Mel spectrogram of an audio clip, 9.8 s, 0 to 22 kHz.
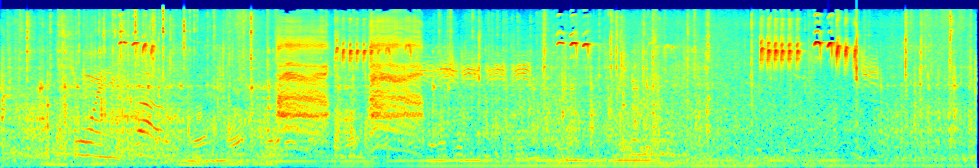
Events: [0.00, 1.85] generic impact sounds
[0.00, 9.75] motor vehicle (road)
[0.56, 1.63] woman speaking
[0.59, 0.85] bird vocalization
[1.32, 1.58] bird vocalization
[1.82, 2.08] man speaking
[2.08, 2.69] generic impact sounds
[2.27, 2.41] man speaking
[2.63, 3.67] man speaking
[2.74, 3.29] caw
[3.31, 3.93] bird vocalization
[3.62, 4.20] caw
[4.13, 5.27] bird vocalization
[4.22, 4.84] man speaking
[4.74, 4.82] tick
[5.13, 5.68] human voice
[5.43, 5.91] bird vocalization
[5.59, 6.56] generic impact sounds
[6.12, 6.73] human voice
[6.83, 7.16] generic impact sounds
[7.45, 7.59] tick
[7.55, 7.97] bird vocalization
[8.12, 8.77] bird vocalization
[8.51, 8.63] tick
[9.03, 9.75] man speaking

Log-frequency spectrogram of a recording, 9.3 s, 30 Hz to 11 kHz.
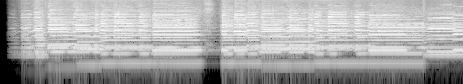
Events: [0.09, 9.25] music

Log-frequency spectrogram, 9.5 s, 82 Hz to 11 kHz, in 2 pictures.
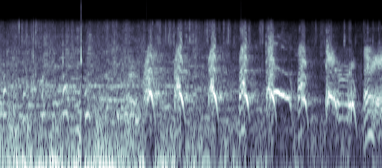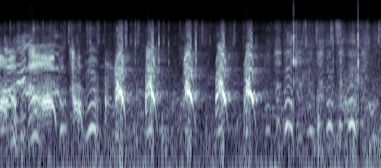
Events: [0.00, 1.61] pant
[0.00, 3.35] music
[0.00, 9.54] wind
[0.17, 0.53] generic impact sounds
[0.97, 1.02] tick
[1.74, 2.17] generic impact sounds
[1.76, 1.94] bark
[2.13, 2.29] bark
[2.26, 2.45] generic impact sounds
[2.52, 2.88] generic impact sounds
[2.58, 2.73] bark
[2.98, 3.15] bark
[2.98, 3.44] generic impact sounds
[3.32, 3.44] bark
[3.37, 3.64] dog
[3.71, 3.84] bark
[3.91, 4.00] generic impact sounds
[4.06, 4.43] growling
[4.25, 4.38] generic impact sounds
[4.52, 5.38] generic impact sounds
[4.53, 5.48] growling
[4.91, 5.11] man speaking
[5.41, 6.02] dog
[5.50, 6.11] generic impact sounds
[6.17, 6.33] bark
[6.23, 6.91] generic impact sounds
[6.57, 6.71] bark
[7.00, 7.33] generic impact sounds
[7.04, 7.24] bark
[7.18, 7.22] tick
[7.44, 7.63] bark
[7.44, 7.89] generic impact sounds
[7.81, 7.96] bark
[8.04, 9.54] pant
[8.39, 8.47] generic impact sounds
[8.41, 8.46] tick
[8.57, 8.74] generic impact sounds
[8.86, 8.93] generic impact sounds
[9.22, 9.27] tick

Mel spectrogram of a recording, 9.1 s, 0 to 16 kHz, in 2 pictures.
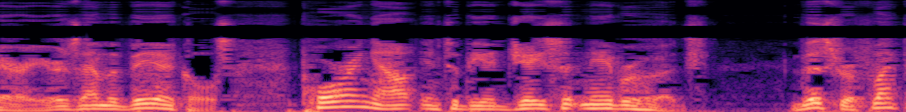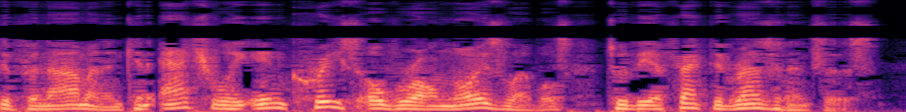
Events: [0.01, 9.05] background noise
[0.01, 1.16] man speaking
[1.21, 1.46] breathing
[1.44, 3.50] man speaking
[3.56, 3.84] breathing
[3.86, 3.96] clicking
[3.92, 8.93] man speaking

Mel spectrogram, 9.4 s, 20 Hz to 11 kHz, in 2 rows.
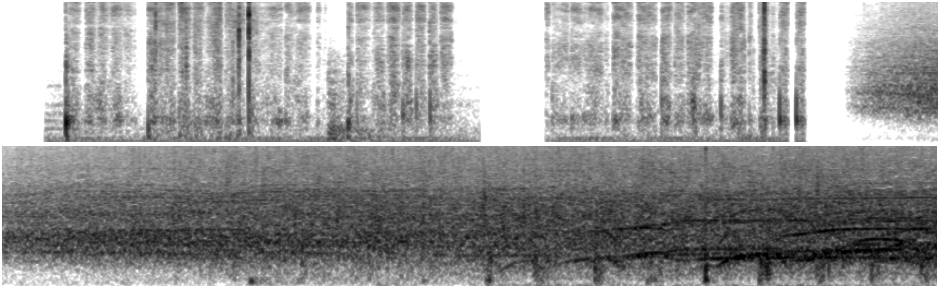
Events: [0.19, 2.37] background noise
[0.25, 0.35] tap
[0.27, 0.58] writing
[0.71, 1.47] writing
[1.14, 1.24] tick
[1.60, 1.78] thump
[1.60, 2.25] writing
[2.69, 3.97] writing
[2.69, 3.99] background noise
[4.19, 9.35] crowd
[5.85, 5.98] tap
[7.04, 7.38] walk
[7.40, 9.35] shout
[7.58, 7.95] walk
[8.13, 8.52] walk
[8.71, 9.02] walk
[9.23, 9.35] walk

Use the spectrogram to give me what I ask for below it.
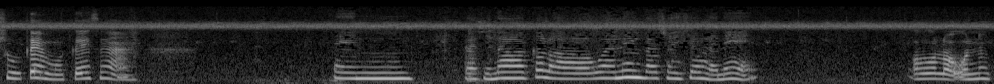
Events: [0.01, 9.94] background noise
[0.03, 1.40] female singing
[3.09, 4.26] human voice
[4.61, 7.68] female singing
[9.12, 9.94] female singing

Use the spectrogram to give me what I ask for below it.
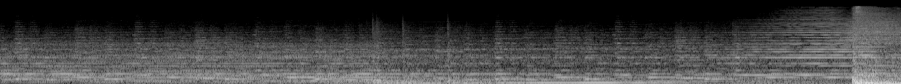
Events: [0.00, 9.01] music

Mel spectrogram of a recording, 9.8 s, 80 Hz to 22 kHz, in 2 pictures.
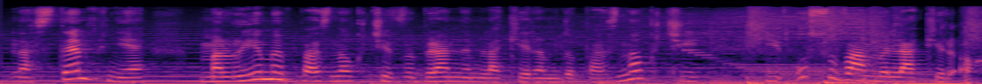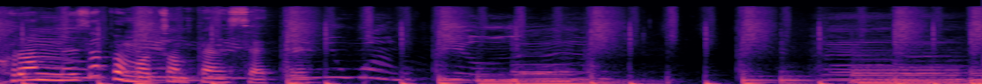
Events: [0.00, 0.71] woman speaking
[0.00, 9.82] music
[0.74, 0.92] breathing
[1.01, 3.43] woman speaking
[3.72, 6.55] woman speaking
[4.89, 7.81] singing
[9.01, 9.82] singing

